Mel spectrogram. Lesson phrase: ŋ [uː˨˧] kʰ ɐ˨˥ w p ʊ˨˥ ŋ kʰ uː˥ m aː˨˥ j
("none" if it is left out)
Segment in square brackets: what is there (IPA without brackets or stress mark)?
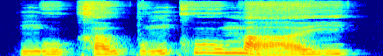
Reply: uː˨˩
